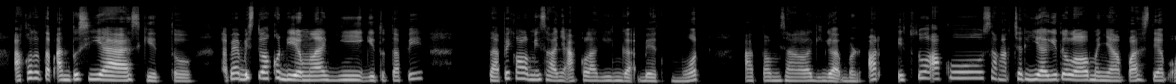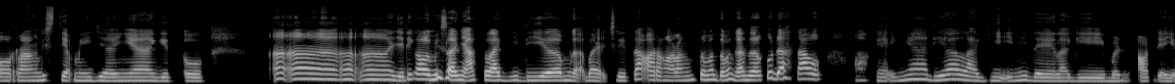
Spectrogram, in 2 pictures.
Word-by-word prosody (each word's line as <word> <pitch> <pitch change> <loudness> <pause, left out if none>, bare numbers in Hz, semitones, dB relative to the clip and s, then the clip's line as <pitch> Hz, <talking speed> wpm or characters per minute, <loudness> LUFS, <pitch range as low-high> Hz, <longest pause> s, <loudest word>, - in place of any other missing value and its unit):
aku 290 - +2
tetap 235 -4 0
antusias 210 -2 +5
gitu. 160 -4 -4 0.3
Tapi - - -4
habis 230 - +4
itu - - +2
aku 280 +2 +3
diam 215 -4 +6
lagi 200 -1 +2
gitu 185 +1 -3
tapi 195 +9 -5 0.6
tapi 275 - 0
kalau 275 -2 +2
misalnya 185 -7 0
aku 190 +2 -2
lagi 180 0 -3
nggak 175 -3 -2
bad 165 -2 -2
mood 165 +7 -3 0.4
atau 180 0 -5
misalnya 175 -1 -3
lagi 165 - -8
nggak 165 -1 +2
burnout 155 +10 -2 0.2
itu 215 +1 -3
tuh 295 - 0
aku 290 +2 0
sangat 265 -8 -5
ceria 225 -2 +5
gitu 225 +2 +3
loh, 205 0 +6
menyapa 180 -1 0
setiap 185 -1 -3
orang 175 0 -2
di 195 - -4
setiap 190 -3 -5
mejanya 175 0 -2
gitu. 165 -1 -6 0.7
Heeh 255 -2 +2
heeh. 225 0 0
Jadi 190 +5 -1
kalau 240 0 +6
misalnya 205 -9 +4
aku 205 -1 0
lagi 190 -1 0
diam 185 +1 0
nggak 175 - -3
banyak 175 -3 -3
cerita, 185 +7 -3
orang-orang 195 +1 -2
teman-teman 220 -1 -1
kantorku 205 +6 +1
udah 265 +2 +2
tahu, 250 -2 +1 0.4
"Oh, 195 - -13
kayaknya 210 +8 -5
dia 210 +5 -2
lagi 175 -4 -5
ini 190 +3 -5
deh, 160 -2 -3
lagi 155 -1 -5
burnout 155 +1 -6
deh, - - -5
190 Hz, 165 wpm, -24 LUFS, 175-225 Hz, 0.7 s, diam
